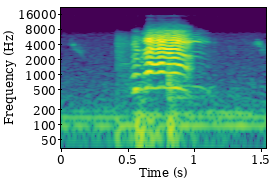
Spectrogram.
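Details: Young goat kid giving one short, wavering, nasal bleat of about half a second, rich in overtones and strongest in the middle, over a low steady hum.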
